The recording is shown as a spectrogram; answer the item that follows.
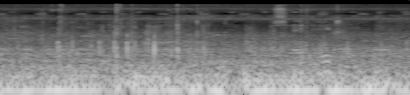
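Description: Footsteps on street pavement while walking, over a steady low rumble on the microphone.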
